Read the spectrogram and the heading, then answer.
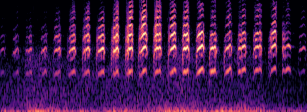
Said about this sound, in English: Northern nesting species of falcons, like this peregrine we're hearing, move southward, closer to their many admiring observers.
